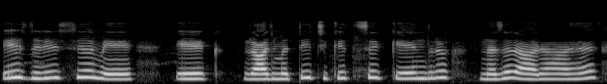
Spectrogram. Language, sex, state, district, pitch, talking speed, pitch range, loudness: Hindi, female, Jharkhand, Palamu, 275 Hz, 110 wpm, 245-305 Hz, -18 LUFS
